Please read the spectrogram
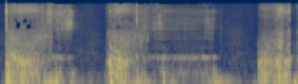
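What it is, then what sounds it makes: Foam microphone windscreen being scratched. Long acrylic nails scratch quickly across a large dark grey foam windscreen on a microphone, producing a dense, rumbling, low-heavy scraping texture. It comes in three bursts, with brief dips between them.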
